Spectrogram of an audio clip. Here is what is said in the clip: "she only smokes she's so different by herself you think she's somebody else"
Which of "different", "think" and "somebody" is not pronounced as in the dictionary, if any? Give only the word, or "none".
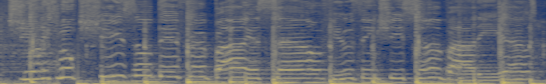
none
